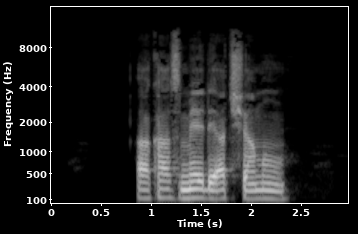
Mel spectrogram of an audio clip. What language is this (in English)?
Khetrani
